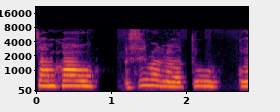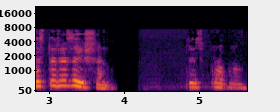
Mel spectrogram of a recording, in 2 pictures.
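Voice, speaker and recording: In a Russian accent, a woman speaks at a fairly slow pace with a high pitch, ordinary pitch variation and long, frequent pauses. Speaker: conference attendee asking questions. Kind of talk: Q&A discussion. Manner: halting.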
